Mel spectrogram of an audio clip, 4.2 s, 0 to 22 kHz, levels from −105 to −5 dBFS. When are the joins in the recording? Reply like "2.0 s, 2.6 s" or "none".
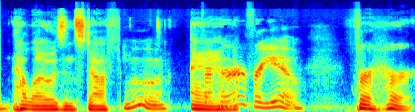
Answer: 1.2 s

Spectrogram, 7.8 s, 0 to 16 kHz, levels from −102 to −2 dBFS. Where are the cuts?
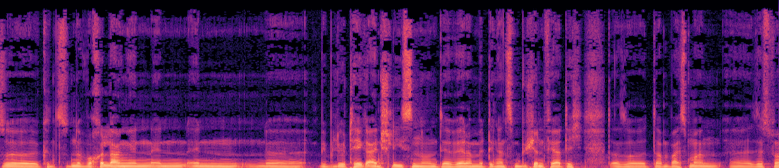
6.0 s

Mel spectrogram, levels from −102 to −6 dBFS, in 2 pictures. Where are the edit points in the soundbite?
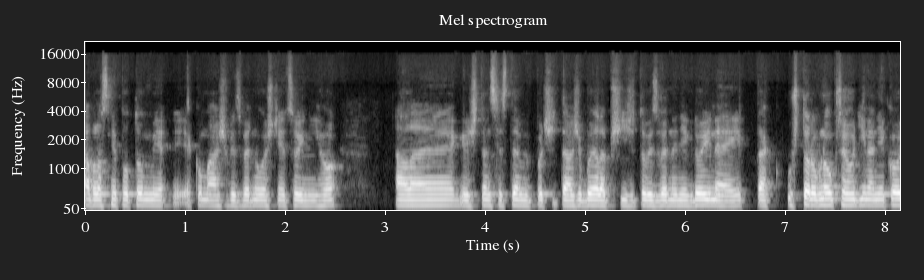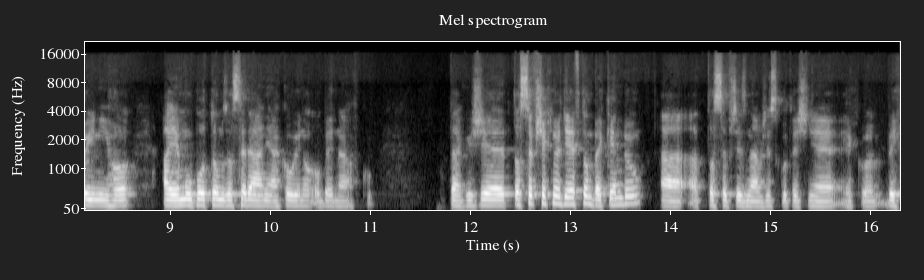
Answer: none

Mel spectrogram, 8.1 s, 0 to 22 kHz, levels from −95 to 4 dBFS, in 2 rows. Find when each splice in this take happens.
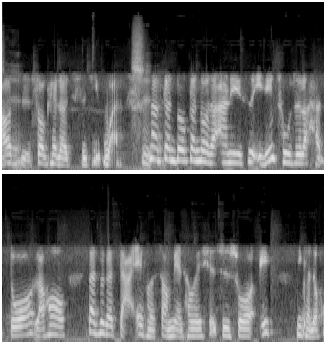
none

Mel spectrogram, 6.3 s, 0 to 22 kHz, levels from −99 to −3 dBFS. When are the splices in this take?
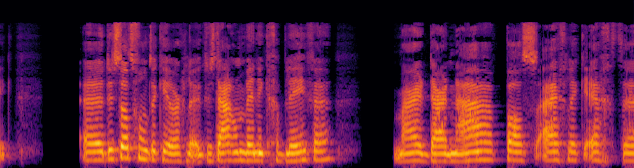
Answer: none

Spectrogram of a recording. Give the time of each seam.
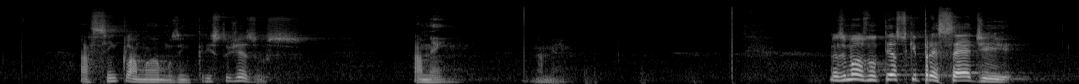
none

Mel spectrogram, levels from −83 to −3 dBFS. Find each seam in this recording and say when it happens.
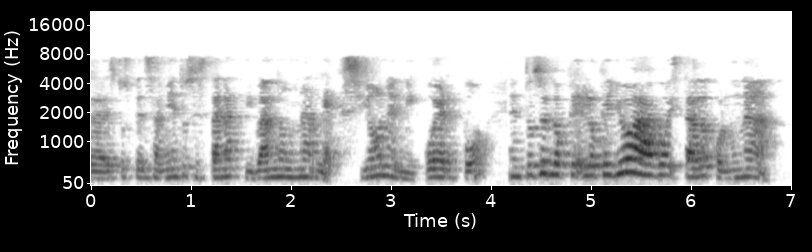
4.2 s, 5.8 s

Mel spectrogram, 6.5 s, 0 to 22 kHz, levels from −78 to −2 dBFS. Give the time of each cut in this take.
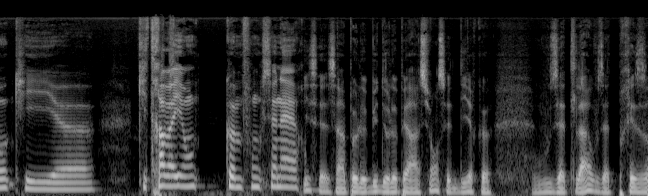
1.3 s, 3.0 s, 5.3 s

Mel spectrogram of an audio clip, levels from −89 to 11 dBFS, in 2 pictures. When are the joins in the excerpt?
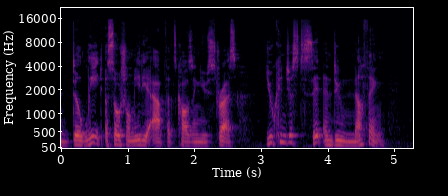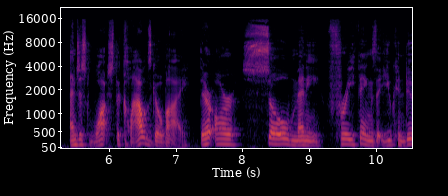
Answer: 7.3 s

